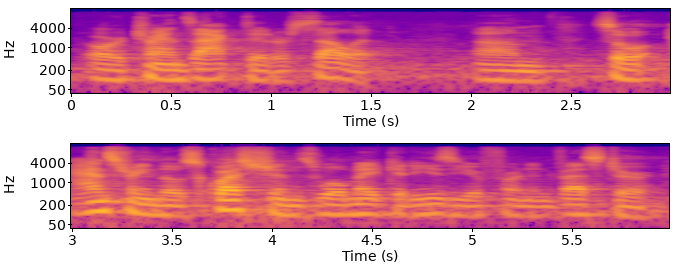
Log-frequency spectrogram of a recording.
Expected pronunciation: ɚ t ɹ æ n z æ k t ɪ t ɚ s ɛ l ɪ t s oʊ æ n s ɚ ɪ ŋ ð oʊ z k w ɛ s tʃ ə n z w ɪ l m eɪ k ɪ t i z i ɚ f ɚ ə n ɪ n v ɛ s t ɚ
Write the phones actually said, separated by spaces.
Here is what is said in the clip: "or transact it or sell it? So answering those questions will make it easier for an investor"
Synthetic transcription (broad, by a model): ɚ t ɹ æ n z æ k t ɪ t ɚ s ɛ l ɪ t s oʊ æ n s ɚ ɪ ŋ ð oʊ z k w ɛ s tʃ ə n z w ɪ l m eɪ k ɪ t i z i ɚ f ɚ ə n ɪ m v ɛ s t ɚ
